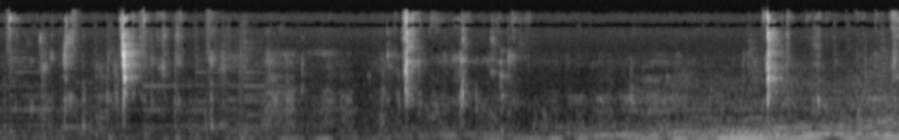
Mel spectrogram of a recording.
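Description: Close-miked chewing and biting of chow mein noodles, with a few sharp clicks. Background music grows louder in the second half.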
